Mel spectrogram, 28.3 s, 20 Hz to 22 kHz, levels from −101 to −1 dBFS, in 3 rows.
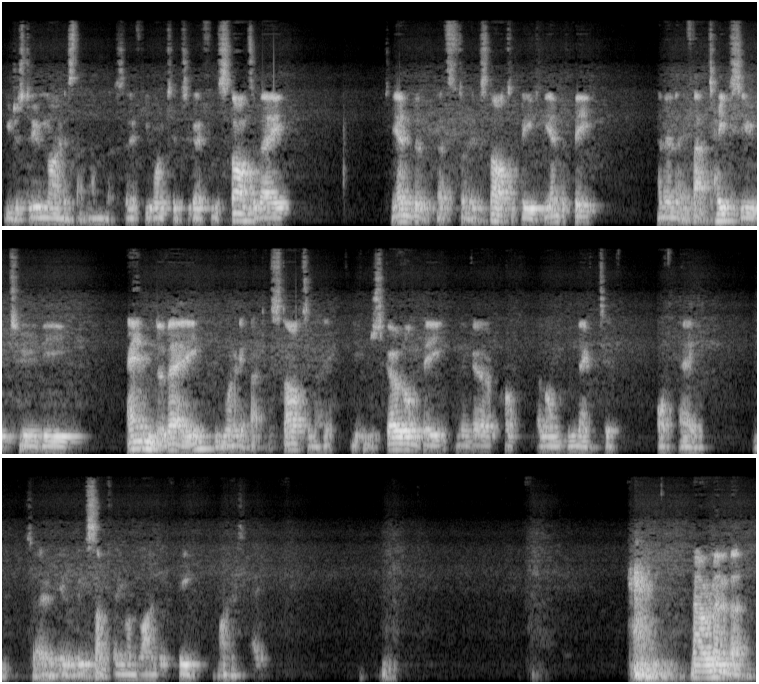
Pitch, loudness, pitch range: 100 Hz, -21 LUFS, 85-125 Hz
